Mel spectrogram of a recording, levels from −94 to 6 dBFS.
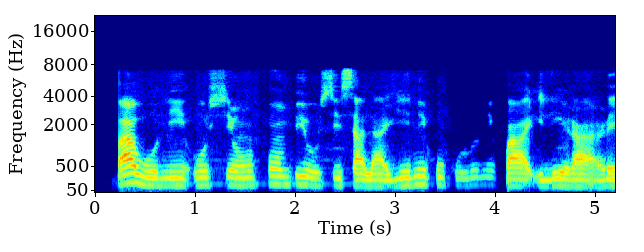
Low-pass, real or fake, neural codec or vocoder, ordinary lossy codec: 7.2 kHz; fake; codec, 16 kHz, 6 kbps, DAC; none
